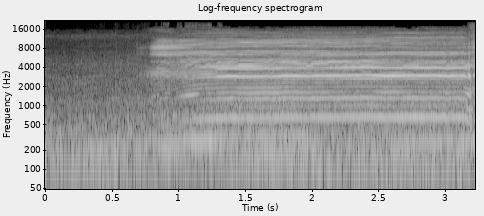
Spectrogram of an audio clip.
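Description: Sports car engine pulling hard under acceleration, rising from a rumbling drone into a loud, climbing multi-toned roar that holds steady and near, no voices.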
